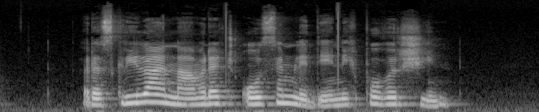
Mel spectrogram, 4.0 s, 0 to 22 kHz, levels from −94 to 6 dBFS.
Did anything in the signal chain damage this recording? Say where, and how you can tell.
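Yes. Three bit error spikes in the speech, at 0.81 s, 1.69 s and 2.53 s, point to the digital path, either storage or a serial link. Each is a single isolated tick, peaking at about -21, -15 and -9 dBFS. A flipped bit throws one or two samples off by a power of two before the value snaps back. Unlike a buffer dropout or an analogue crackle, there is no gap, no decay, and no link to the speech level.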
